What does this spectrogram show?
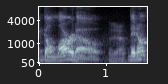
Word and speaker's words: Gallardo: the Guy Lardo? Nope. The Guy Lardo. You're combining the correct and incorrect pronunciation of the actual The L's vehicle. are silent in that word. Yeah. But usually people say Gallardo.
